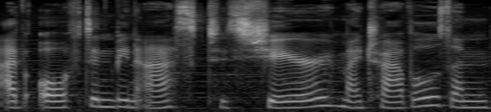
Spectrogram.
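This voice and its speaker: A woman with a Scottish accent, medium in pitch, with ordinary pitch variation. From Scotland. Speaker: travel vlogger. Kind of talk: travel vlog narration.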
